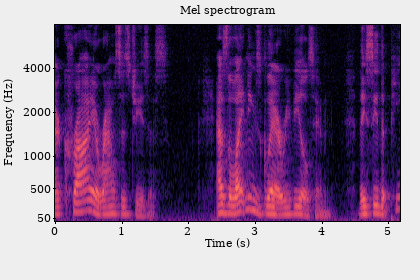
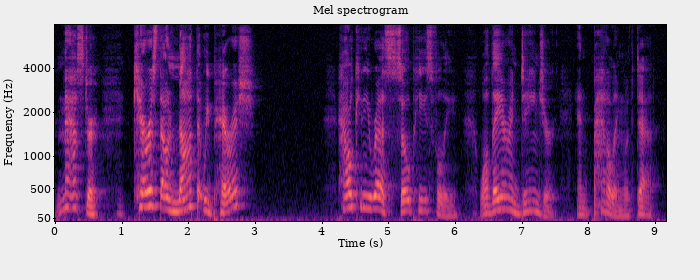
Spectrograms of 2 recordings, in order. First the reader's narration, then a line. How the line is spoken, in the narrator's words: In amazement and despair they exclaim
